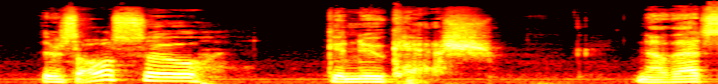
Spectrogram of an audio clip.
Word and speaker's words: GnuCash: There's also GNU Cache. Now that's spelled GNUCASH. GNU Cache.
